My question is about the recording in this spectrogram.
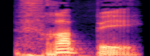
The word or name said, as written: frapper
